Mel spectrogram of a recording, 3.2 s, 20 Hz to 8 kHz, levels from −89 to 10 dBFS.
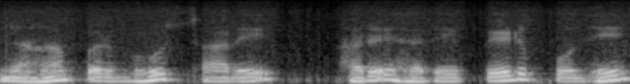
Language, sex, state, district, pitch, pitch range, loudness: Hindi, male, Madhya Pradesh, Dhar, 140 Hz, 125-170 Hz, -15 LUFS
